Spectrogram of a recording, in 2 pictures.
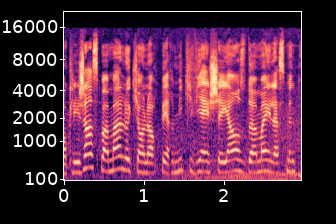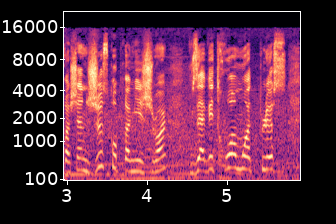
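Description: Noticeable background noise accompanies a woman speaking at a very fast pace. Her pitch is fairly high, with ordinary variation. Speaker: government minister. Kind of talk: press interview.

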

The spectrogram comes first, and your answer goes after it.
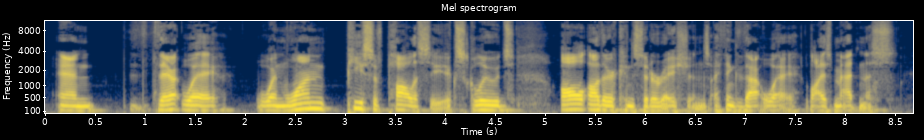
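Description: An ordinary speaking voice from a man, medium in pitch, with fairly even intonation and a fairly slow pace. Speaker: data analyst. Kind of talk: talk radio discussion.

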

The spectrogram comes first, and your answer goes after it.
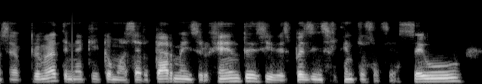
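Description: A man talks in an ordinary speaking voice with ordinary pitch variation, the sound dry and close with no echo. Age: 20s. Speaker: paralympic archer. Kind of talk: interview.

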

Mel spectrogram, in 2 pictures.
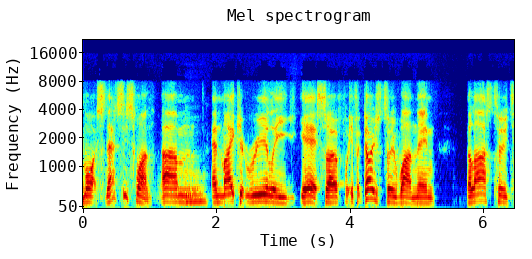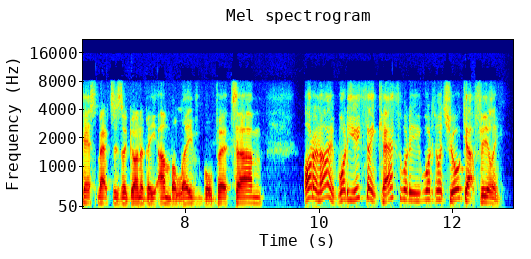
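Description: An Australian accent colors this man's fairly high voice, which has lively intonation. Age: 40s. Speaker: former cricketer. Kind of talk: casual chat.

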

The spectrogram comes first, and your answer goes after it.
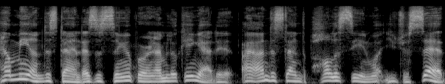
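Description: Recorded very cleanly over a silent background, the voice moves at a fairly quick pace with lively intonation. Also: woman. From Singapore. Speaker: podcast host. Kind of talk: interview. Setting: studio.

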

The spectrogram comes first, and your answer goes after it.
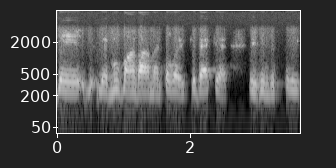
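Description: A very slow-paced man in an English accent. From Montreal, Quebec. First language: English (speaking French). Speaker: political candidate. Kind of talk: interview. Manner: halting.

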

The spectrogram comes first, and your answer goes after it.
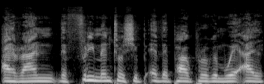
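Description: Somewhat breathy and fairly high in pitch, a man speaks with fairly even intonation in a very clean recording against a silent background. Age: 30s. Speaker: life and career coach. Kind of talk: interview. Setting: studio.

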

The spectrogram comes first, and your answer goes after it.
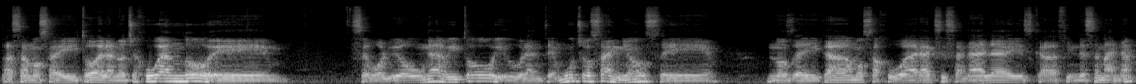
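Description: A man's fairly low voice with audible room echo. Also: ordinary pitch variation, fairly slow pace. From Peru. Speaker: board game distributor. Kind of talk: interview.

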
